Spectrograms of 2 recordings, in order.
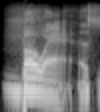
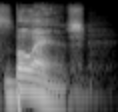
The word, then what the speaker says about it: Boaz: And Boaz, is that how it's pronounced? – Boaz. – Boaz. Hey, good morning to you. How you doing? Like, thank you very much for the call. – Kind of like Joan Boaz.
